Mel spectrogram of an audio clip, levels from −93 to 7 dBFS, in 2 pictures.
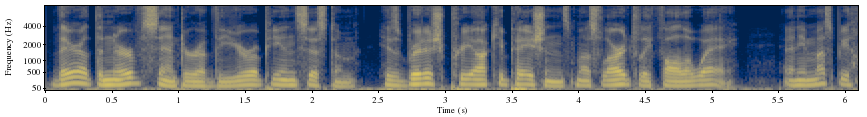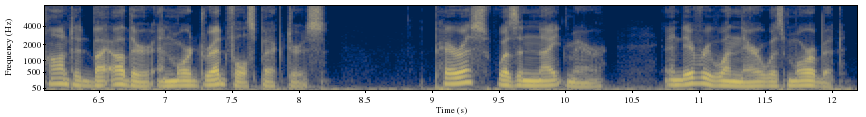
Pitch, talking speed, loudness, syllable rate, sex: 120 Hz, 180 wpm, -18 LUFS, 5.9 syllables/s, male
